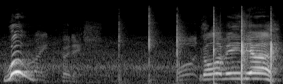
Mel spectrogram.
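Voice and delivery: high, loud cheers to the players; excited shouting. Real, not acted. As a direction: yell names as the attack builds. Cheering players in attack on goal.

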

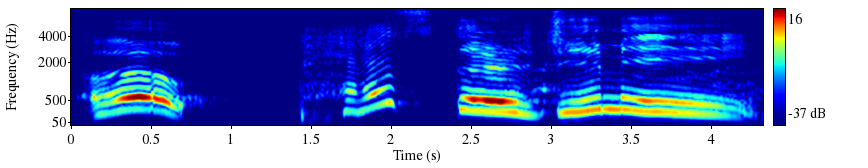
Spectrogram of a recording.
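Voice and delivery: a host caught off guard by the guest; surprised greeting. Retold or imitated.

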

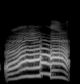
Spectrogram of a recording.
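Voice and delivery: sudden loud high yelp; startled yelp. Real, not acted. Player yelping when a creature appears, startled. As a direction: jump at the fright with a yelp.

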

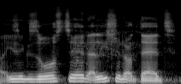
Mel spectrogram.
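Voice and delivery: normal talking voice

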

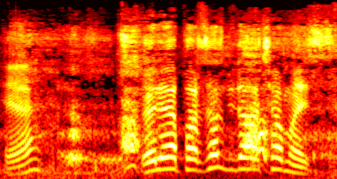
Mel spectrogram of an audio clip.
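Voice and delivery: loud, high furious yell at the dog; real angry shout; angry scolding. Real, not acted. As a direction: tell the dog off at full volume. Scolding dog mid-fight.

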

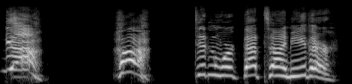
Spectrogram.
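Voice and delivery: high, effortful fighting cries; battle taunting; combat shouts. Acted. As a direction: taunt mid-swing, high and loud.

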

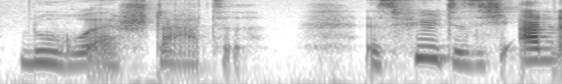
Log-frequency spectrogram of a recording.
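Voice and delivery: ordinary delivery

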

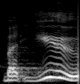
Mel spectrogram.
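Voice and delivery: weight on "you" in "But you"; emphatic you. Retold or imitated. Pastor voicing Jesus to his disciples, stress on "you". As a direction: hit "you" hard and then pause. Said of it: "that emphasis on the you".

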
